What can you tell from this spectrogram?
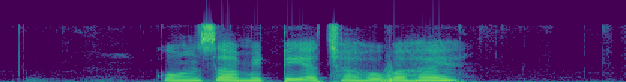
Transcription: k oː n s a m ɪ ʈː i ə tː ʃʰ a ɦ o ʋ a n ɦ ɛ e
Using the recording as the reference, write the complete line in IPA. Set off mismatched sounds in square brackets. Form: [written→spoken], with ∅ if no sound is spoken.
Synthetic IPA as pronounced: k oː n s a m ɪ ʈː i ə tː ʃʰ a ɦ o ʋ a [n→∅] ɦ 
